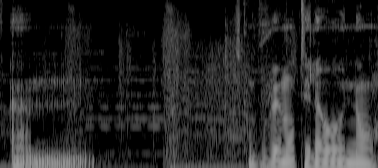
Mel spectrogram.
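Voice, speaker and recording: Quiet music plays in the background as a man speaks at a fairly low pitch. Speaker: streamer. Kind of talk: gameplay live commentary. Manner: speaking quietly.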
